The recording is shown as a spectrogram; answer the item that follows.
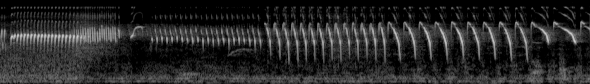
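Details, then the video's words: Canary singing a long rolling song, used as a lure to prompt other canaries to sing: a steady high buzzy trill, a short break, then a rapid series of falling whistled sweeps repeated about three times per second. "PANCINGAN KENARI GACOR NGEROLL PANJANG"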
